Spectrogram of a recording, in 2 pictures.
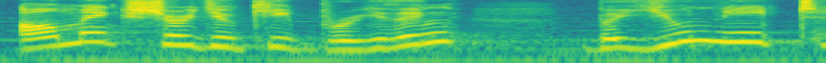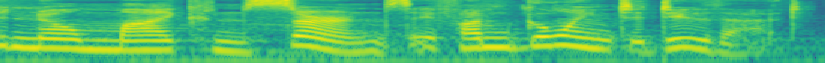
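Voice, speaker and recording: A woman's voice: fairly high pitch, animated, measured pace, faint music behind. A woman voicing a frank, bitter bodyguard. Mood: resentful. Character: blunt young female bodyguard, resentful but honest. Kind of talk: modded video game dialogue.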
